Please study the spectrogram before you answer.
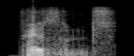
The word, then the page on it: peasant: British English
